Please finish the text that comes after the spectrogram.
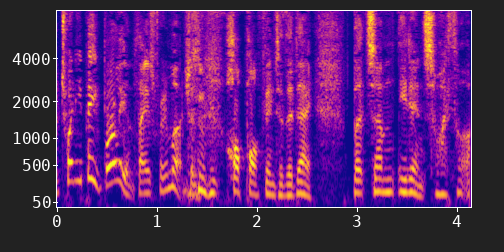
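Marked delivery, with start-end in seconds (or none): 0.0-1.3 high, chirpy mock thanks; imagined grateful reply. Imagining the homeless guy's happy reply, high mock thanks. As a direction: squeak it out as the imagined grateful beggar. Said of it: "I was hoping he would just go".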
